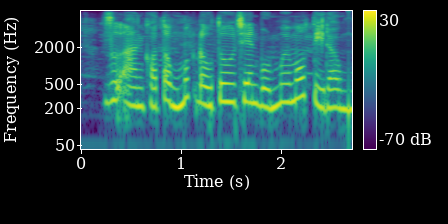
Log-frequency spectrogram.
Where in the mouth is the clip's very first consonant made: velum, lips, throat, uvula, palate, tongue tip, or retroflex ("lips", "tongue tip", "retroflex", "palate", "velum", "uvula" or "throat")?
tongue tip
